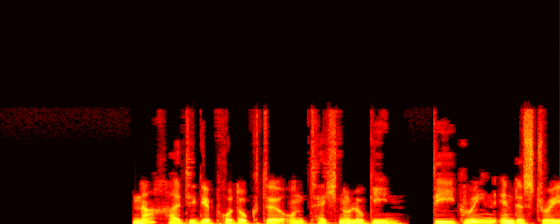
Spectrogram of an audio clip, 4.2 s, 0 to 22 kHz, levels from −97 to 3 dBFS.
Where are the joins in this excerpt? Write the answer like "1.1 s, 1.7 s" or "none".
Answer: 3.2 s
